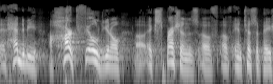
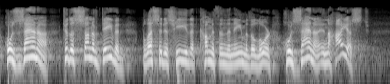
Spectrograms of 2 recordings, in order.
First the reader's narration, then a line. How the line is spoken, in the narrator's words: the multitude that went before and followed cried, saying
